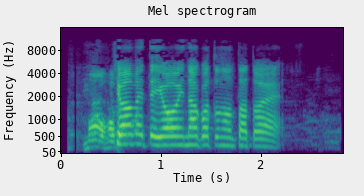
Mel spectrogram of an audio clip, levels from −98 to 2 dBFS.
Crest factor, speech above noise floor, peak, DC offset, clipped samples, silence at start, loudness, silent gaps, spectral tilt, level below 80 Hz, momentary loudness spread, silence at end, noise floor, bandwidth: 22 dB; 37 dB; 0 dBFS; under 0.1%; under 0.1%; 0.25 s; -22 LUFS; none; -3 dB/octave; -76 dBFS; 8 LU; 0.6 s; -59 dBFS; 11.5 kHz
